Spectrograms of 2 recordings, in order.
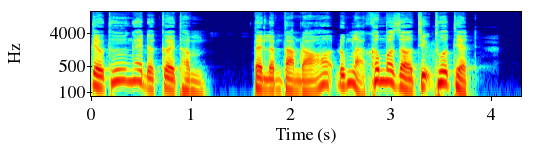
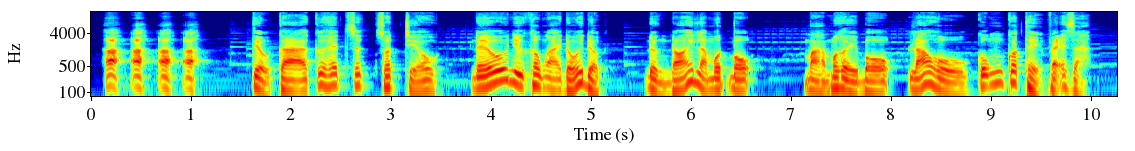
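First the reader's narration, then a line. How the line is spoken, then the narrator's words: Old man, hearty laughter. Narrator (Vietnamese): Lão già cười lớn, hào sảng nói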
